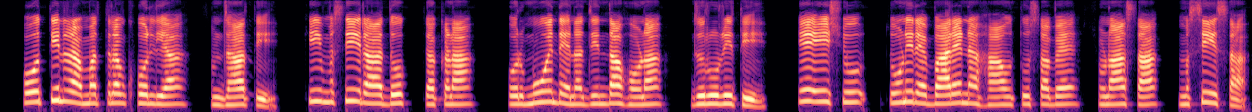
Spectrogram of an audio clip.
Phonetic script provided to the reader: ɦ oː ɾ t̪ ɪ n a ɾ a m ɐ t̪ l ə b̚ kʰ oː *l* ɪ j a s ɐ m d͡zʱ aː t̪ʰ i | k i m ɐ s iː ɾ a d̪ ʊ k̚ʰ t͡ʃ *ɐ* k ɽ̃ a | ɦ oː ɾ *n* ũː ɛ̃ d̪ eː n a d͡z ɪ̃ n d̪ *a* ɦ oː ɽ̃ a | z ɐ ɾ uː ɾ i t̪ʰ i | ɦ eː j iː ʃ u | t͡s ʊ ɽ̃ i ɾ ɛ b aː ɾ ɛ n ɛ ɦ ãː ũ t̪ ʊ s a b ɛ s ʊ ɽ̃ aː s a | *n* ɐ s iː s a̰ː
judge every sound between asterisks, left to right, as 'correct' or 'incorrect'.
correct, correct, incorrect, correct, incorrect

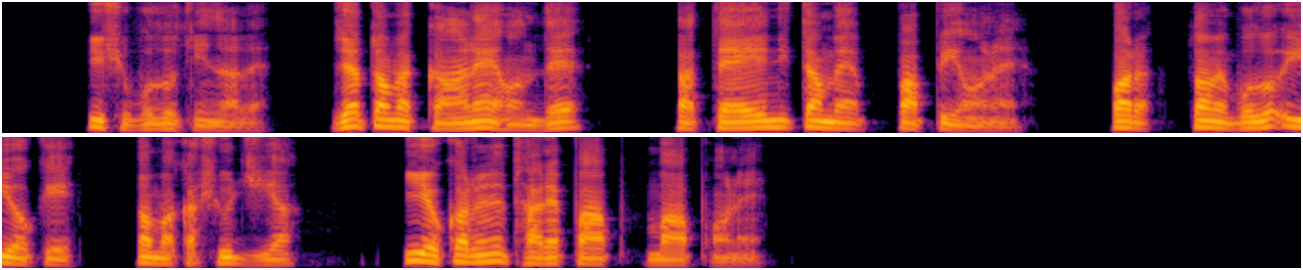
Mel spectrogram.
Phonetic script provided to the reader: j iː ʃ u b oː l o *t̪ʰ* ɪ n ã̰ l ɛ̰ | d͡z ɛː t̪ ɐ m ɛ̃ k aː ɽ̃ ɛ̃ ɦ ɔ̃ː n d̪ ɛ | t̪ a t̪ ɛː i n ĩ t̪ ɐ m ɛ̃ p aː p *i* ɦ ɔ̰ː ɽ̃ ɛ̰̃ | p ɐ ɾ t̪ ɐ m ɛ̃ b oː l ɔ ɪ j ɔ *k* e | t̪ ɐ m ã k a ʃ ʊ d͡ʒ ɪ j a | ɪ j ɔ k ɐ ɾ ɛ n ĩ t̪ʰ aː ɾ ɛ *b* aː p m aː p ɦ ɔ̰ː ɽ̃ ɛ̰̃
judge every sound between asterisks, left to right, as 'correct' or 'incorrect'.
incorrect, correct, correct, incorrect

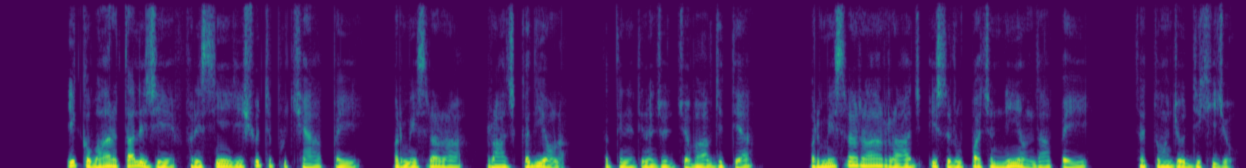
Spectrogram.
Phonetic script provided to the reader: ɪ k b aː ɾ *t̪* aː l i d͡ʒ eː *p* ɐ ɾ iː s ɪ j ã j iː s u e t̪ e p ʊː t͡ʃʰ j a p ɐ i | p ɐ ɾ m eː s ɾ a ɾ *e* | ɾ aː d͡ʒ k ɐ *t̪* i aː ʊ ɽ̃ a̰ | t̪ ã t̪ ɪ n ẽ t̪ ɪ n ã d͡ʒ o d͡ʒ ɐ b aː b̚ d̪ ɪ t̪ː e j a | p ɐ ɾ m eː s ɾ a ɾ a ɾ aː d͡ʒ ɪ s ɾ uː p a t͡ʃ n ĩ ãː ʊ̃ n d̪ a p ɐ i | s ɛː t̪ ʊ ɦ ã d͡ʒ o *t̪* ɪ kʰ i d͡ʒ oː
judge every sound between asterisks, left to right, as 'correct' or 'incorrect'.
correct, incorrect, incorrect, incorrect, incorrect

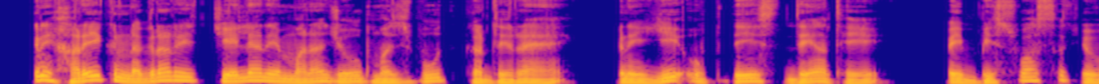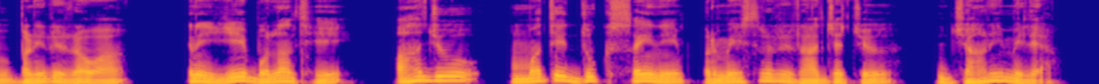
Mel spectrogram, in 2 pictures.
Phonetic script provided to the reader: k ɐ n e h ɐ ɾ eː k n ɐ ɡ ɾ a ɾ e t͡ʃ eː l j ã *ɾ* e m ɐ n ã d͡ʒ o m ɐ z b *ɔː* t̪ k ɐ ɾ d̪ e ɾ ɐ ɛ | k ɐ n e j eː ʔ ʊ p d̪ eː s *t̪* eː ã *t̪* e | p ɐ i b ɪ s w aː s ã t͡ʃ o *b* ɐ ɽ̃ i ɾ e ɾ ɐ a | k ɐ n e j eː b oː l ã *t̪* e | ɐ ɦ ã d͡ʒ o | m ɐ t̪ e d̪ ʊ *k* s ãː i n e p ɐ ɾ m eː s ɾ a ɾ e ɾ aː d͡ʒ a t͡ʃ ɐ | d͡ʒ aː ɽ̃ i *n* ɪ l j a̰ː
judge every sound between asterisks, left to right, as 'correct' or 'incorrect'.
correct, incorrect, incorrect, incorrect, correct, incorrect, incorrect, incorrect

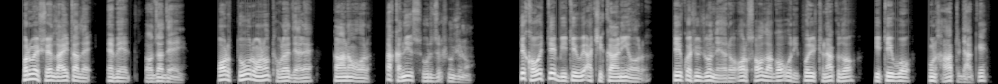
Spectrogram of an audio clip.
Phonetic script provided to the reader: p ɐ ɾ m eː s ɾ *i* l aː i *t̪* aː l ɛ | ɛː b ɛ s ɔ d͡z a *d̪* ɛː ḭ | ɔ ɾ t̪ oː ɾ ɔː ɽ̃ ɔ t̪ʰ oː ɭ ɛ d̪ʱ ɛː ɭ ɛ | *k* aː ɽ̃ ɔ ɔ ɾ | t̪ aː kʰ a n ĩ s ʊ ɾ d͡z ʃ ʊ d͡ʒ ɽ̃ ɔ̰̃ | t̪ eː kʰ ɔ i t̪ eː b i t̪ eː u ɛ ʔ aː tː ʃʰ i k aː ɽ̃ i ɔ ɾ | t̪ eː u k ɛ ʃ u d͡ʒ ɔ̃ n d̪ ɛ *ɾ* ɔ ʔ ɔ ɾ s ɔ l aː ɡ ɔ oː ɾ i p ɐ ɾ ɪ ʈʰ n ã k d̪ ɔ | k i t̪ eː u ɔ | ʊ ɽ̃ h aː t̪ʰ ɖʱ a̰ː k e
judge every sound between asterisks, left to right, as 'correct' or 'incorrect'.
incorrect, correct, correct, correct, correct

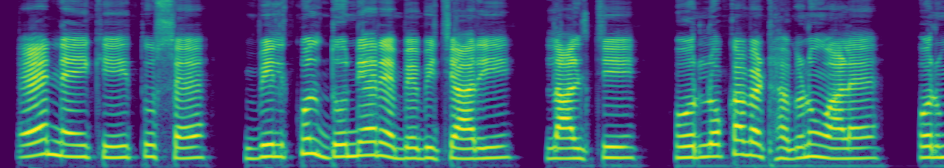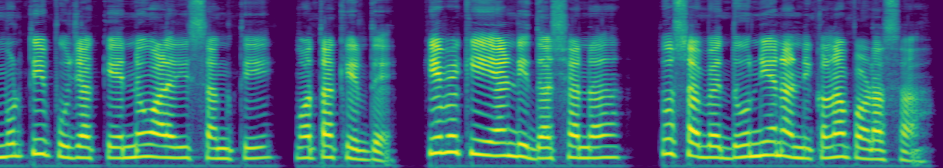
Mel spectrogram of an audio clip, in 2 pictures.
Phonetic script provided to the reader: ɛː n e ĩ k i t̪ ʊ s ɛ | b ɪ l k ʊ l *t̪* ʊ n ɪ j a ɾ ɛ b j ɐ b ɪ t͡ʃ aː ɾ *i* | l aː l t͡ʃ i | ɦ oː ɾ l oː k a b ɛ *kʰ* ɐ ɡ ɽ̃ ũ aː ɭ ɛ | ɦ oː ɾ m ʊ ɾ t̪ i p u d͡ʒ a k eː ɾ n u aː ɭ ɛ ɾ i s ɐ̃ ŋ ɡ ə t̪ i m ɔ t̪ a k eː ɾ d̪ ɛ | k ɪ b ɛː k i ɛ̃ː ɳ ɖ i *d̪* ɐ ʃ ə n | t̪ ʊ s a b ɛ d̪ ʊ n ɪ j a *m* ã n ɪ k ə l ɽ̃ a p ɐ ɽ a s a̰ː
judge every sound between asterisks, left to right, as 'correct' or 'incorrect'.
incorrect, correct, incorrect, correct, incorrect

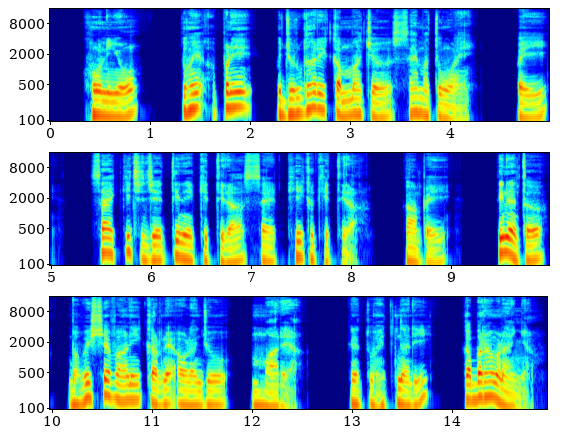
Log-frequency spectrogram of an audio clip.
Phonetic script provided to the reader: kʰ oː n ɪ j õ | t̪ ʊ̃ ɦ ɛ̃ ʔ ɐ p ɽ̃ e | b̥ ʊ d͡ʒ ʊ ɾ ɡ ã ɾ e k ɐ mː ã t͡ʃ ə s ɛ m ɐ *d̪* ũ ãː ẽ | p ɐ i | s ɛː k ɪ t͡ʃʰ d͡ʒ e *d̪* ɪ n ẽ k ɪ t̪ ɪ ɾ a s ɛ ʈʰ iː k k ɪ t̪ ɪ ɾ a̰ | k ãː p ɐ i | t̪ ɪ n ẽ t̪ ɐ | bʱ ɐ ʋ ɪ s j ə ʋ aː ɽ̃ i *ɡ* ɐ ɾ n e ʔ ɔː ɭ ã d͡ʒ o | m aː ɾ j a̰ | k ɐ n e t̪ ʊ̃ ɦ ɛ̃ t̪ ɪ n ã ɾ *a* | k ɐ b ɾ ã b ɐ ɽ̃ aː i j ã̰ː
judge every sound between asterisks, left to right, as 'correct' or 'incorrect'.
incorrect, incorrect, incorrect, incorrect

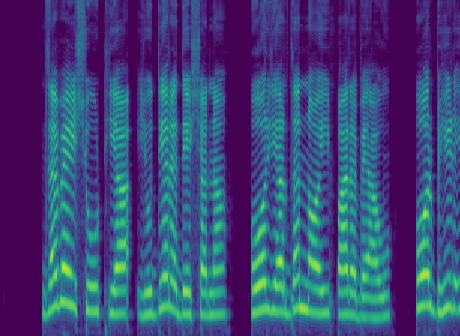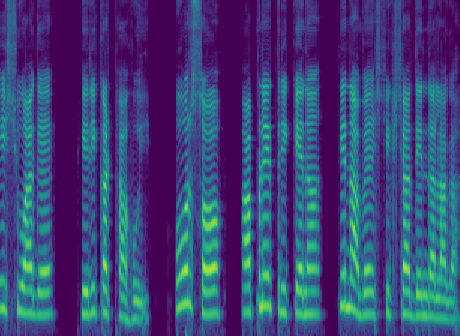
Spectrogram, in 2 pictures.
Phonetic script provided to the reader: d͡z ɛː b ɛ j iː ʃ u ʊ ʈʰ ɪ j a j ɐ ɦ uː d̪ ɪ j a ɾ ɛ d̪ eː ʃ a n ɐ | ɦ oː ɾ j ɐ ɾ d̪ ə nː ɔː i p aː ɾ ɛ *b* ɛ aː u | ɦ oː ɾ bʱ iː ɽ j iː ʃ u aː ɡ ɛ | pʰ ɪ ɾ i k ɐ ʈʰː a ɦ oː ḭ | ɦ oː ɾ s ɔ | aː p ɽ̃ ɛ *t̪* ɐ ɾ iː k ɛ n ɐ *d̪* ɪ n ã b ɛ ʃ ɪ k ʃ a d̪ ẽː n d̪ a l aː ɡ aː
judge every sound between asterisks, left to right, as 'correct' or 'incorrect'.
correct, correct, incorrect

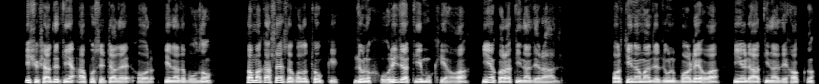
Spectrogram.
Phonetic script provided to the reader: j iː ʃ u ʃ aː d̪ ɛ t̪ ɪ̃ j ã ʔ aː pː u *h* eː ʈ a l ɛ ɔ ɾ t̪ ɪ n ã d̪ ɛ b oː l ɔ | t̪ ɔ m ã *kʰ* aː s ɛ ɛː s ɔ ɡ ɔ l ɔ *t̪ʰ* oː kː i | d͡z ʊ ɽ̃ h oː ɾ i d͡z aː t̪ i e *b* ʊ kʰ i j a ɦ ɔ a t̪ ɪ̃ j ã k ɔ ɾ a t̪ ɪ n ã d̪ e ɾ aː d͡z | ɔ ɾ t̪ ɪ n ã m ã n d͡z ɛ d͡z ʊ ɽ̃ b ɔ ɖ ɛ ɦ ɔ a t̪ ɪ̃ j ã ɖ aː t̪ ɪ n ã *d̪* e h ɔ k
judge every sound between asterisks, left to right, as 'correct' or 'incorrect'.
incorrect, incorrect, correct, incorrect, correct

